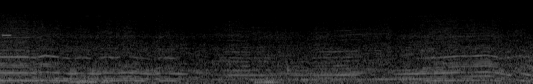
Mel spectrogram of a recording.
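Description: A Formula 1 race car engine from an F1 video game at the Bahrain GP, steady high-pitched whine rising and falling as the car drifts, continuous and fairly loud.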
